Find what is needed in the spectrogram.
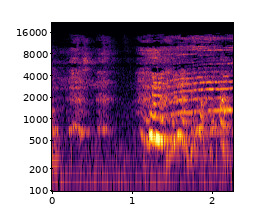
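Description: People chuckling and laughing: a brief lull, then laughter picks up again a little over a second in.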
